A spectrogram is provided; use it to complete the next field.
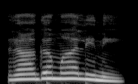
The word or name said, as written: ರಾಗಮಾಲಿನಿ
